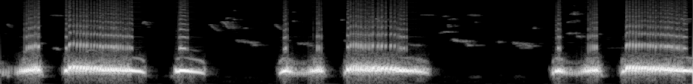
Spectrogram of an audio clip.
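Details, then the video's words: Spotted dove calling loudly and close, a long low coo, short notes, then another double coo ending in a sustained coo, phrases following each other rapidly. "suab nquab quaj zoo tiếng chim cu đất"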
